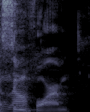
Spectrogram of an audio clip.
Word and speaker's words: Assume Form: And he dropped a recent album, Good Forum. I feel like I messed that up. Hold on now. I'm so sorry. – Album's yes. amazing. – Assume Form.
